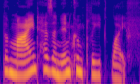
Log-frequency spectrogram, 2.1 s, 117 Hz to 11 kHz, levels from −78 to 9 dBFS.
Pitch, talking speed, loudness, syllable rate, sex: 210 Hz, 170 wpm, -17 LUFS, 4.6 syllables/s, female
